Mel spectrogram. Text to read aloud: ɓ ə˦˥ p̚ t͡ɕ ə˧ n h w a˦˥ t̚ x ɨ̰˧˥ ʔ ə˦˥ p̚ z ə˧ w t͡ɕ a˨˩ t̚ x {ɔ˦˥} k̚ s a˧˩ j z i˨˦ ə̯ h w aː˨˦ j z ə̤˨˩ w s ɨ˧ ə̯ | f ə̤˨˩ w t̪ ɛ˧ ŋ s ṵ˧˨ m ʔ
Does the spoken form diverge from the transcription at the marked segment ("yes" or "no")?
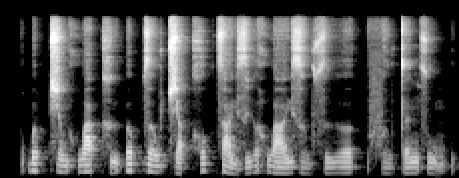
yes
